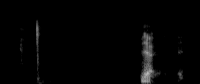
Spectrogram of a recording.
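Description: Mostly quiet, with one short sharp click about a third of a second in, preceded by a fainter tick. Near the end a man says a single short word.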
